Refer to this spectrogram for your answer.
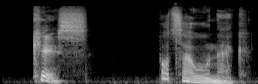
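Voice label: "kiss", English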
